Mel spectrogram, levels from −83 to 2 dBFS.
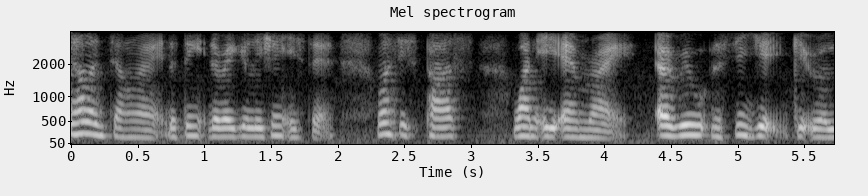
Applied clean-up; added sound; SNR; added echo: none; none; none; none.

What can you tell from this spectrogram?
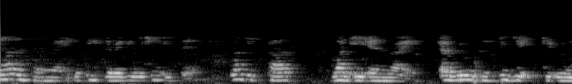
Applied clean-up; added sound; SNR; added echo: classical method WPE with log-MMSE.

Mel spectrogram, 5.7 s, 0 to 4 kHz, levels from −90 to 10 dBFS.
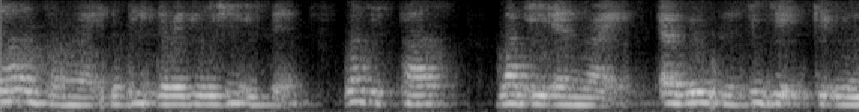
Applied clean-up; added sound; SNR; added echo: neural separator model SepFormer DNS4.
